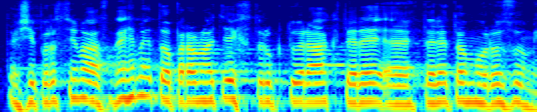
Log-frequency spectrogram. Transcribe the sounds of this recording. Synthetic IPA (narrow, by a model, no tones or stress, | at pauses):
t̪aɡʒɛpɾosimvaːsnɛɦmɛt̪opɾavunacɛxst̪ɾukt̪uɾaːxkt̪ɛɾɛːkt̪ɛɾɛːt̪omuɾozumiː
